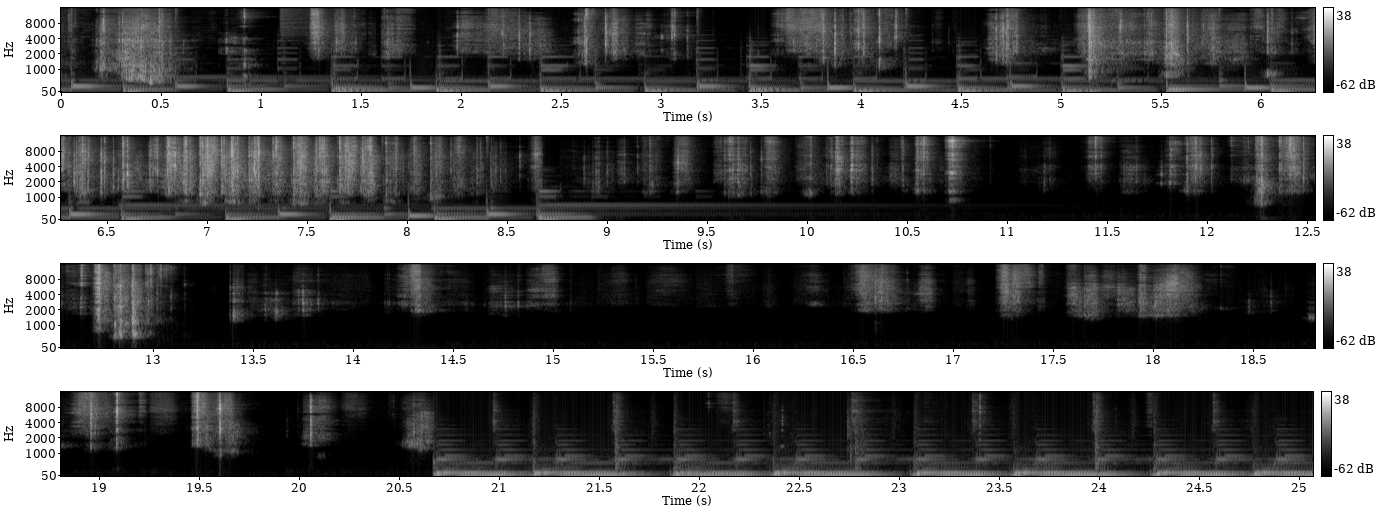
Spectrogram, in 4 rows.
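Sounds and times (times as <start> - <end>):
background music with a beat: 0.0 - 9.1, 20.7 - 25.0
card packs crinkling and tearing: 0.0 - 15.1, 16.5 - 20.7.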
